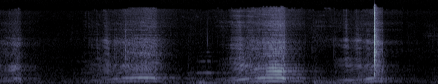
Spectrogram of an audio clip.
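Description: A cow mooing four times, the two middle moos long and loud, the first and last shorter. Then, near the end, a single sharp stab of a butcher's knife into a cattle head.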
